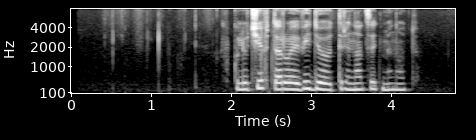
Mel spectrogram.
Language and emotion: Russian, neutral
